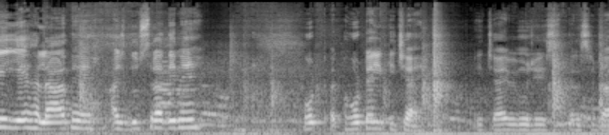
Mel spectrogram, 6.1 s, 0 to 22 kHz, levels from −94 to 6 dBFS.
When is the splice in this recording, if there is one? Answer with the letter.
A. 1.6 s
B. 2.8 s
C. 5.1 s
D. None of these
D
